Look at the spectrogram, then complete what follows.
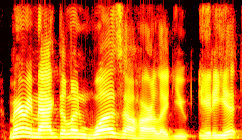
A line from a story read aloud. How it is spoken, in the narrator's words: cried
